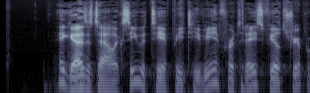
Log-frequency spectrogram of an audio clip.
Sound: voiceover

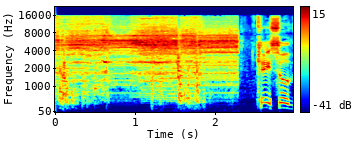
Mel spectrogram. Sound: wooden planks falling

